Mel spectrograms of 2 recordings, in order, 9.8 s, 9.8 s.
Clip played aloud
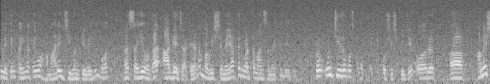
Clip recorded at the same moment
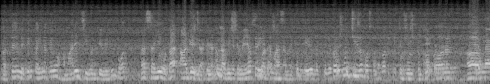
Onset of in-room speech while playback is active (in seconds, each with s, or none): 3.8 s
